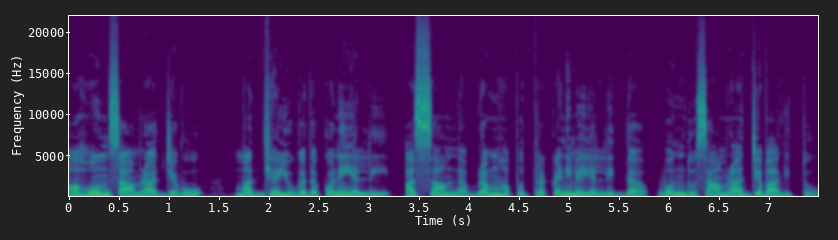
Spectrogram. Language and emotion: Kannada, neutral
